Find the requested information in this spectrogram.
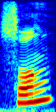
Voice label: "sung9", Taiwanese

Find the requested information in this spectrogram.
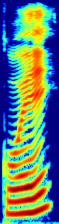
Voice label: "gue9", taiwanese

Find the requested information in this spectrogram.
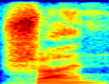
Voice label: "shuan3", taiwanese Syllables

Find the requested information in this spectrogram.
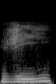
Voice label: "rhi5", taiwanese

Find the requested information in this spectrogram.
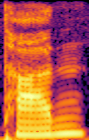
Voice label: "tan5", Taiwanese

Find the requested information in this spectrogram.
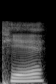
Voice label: "tie5", taiwanese Syllables

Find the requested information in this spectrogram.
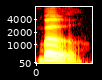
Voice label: "bher4", taiwanese

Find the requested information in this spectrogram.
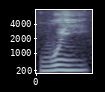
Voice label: "uih1", taiwanese

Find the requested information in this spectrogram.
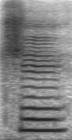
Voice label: "zhii1", Taiwanese syllable

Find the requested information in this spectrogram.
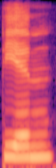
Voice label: "dien1", Taiwanese

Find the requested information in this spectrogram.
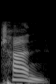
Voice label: "chan4", taiwanese

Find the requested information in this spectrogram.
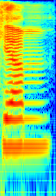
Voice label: "giam1", Taiwanese syllable

